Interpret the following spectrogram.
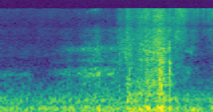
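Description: Near silence: quiet room tone, with a faint soft rustle a little past halfway through.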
